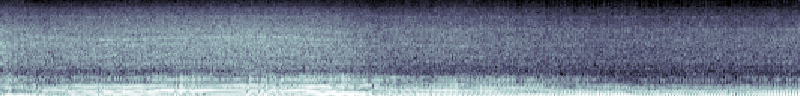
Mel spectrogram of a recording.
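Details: Chevrolet Cobalt SS started after an oil change and oil life reset. The engine catches and revs up, then settles back to a smooth, even note with no knock or tick; normal idle and revving, running healthy.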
